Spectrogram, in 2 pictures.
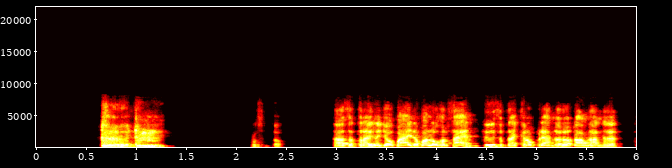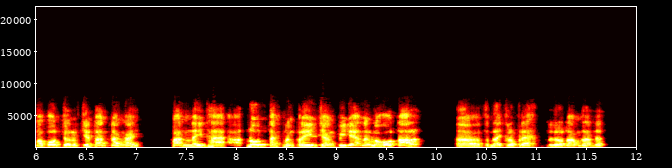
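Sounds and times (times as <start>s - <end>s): man clearing throat: 0.6s - 1.4s.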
